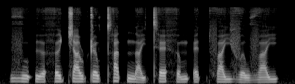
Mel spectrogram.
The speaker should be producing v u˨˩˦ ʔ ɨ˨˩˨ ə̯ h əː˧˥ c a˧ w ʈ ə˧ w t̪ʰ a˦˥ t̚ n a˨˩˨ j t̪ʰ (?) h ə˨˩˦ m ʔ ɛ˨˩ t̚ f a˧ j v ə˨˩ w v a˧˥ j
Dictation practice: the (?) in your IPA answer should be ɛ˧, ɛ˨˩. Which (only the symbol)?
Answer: ɛ˧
